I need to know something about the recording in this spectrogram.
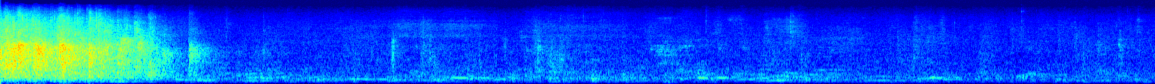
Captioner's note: applause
